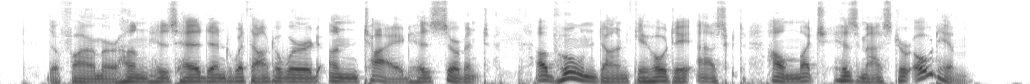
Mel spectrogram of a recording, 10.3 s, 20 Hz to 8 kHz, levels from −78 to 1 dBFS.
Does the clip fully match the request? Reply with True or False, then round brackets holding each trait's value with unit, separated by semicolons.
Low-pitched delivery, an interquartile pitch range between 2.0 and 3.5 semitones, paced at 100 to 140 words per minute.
True (85 Hz; 2.5 semitones; 135 wpm)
